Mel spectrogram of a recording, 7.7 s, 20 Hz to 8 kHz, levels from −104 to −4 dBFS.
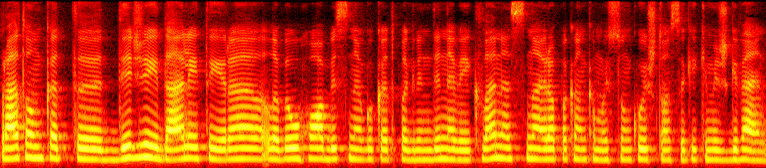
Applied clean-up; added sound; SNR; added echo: none; none; none; none.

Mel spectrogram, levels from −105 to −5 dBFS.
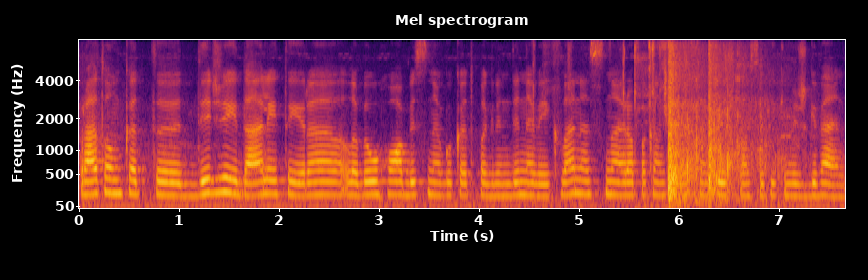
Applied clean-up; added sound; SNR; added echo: none; Gunshot, gunfire / Fireworks; 7 dB; none.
